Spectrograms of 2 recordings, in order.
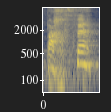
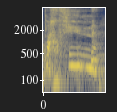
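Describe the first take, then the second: First: The word ends in a nasal vowel, no m. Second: The final m is pronounced after an oral vowel. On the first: The speaker calls it right. "نو parfum" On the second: The speaker calls it wrong. "ما نقولش parfum أو parfume"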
